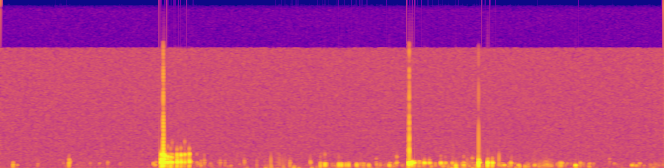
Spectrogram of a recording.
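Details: Repeated irregular gurgles and low rumbles with a few louder squelches, recorded over the person's own abdomen with a USB stethoscope: ordinary stomach rumbling, normal bowel sounds.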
